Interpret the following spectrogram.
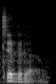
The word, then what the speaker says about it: Thibodeaux: it so is it thibodeau or thibodeau uh thibodeaux davido so the h is silent yes okay that that throws me off but all right got it now thibodeaux uh the biggest concern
